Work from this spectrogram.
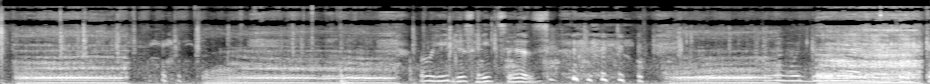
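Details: German Rottweiler pups give long, low, droning growls at the start and end, while people talk in the middle between them.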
